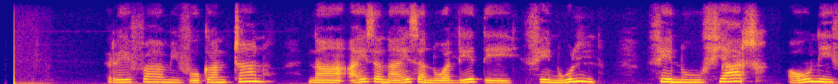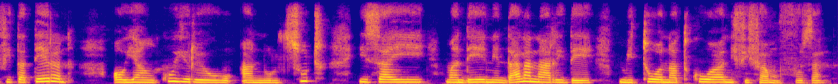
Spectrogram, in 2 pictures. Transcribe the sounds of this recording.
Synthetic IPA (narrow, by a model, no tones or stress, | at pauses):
refəmivokaniʈ͡ʂanu̥ | naajzanajzanualed̪efenulunə | fenufiaɾ | awnifit̪at̪eɾanəawianikuiɾewanulut͡suʈ͡ʂə̥izaj | mand̪enind̪alanaɾid̪emit̪uanat̪u̥kuənififamuv̥uzanə̥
